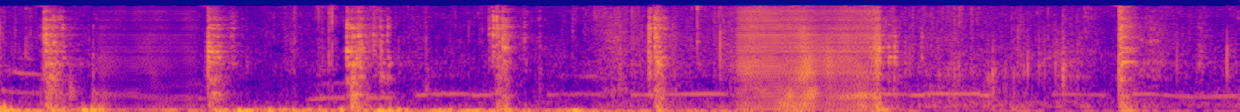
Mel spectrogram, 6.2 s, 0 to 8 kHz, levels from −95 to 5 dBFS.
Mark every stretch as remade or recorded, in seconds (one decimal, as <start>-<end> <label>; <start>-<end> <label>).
0.0-0.5 recorded; 0.5-1.0 remade; 1.0-3.7 recorded; 3.7-4.4 remade; 4.4-6.2 recorded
